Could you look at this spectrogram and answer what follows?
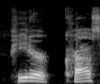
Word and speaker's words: Peter Krause: So Peter Krause, is that how you say his name?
